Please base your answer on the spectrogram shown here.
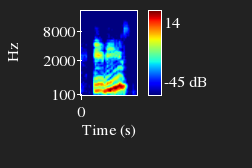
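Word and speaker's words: Aves: एवीज या एव्स कैसे भी प्रोनाउंस कर सकते हैं आप, हिंदी में एवीज लिखा जाता है बेटा।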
